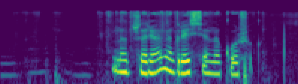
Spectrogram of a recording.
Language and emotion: Russian, neutral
